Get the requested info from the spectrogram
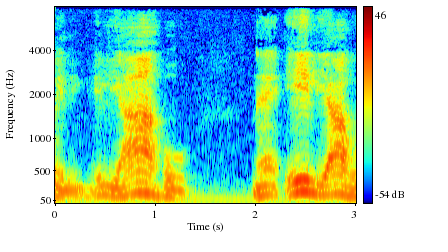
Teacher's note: Aqui, no hebraico moderno, nós vemos que o Kametz tem som de A, um A longo.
